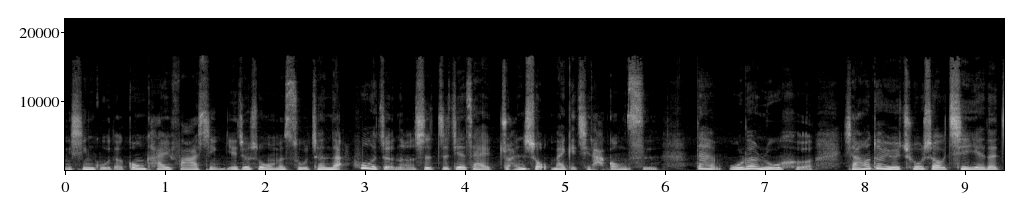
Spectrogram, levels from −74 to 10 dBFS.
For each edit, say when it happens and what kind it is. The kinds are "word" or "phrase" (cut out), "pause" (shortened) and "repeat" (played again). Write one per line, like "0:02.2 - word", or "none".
0:02.8 - word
